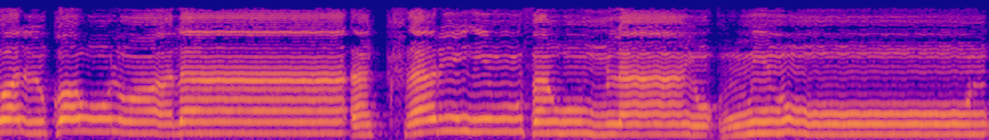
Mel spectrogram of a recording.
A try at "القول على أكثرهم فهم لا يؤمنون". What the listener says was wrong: Okay, we forgot the ra in أكثرهم will be light. Muraqqaq.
